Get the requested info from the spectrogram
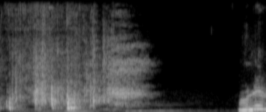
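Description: A woman's breathy laugh, over a faint steady hum from lawn mowers working outside; speech resumes near the end.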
